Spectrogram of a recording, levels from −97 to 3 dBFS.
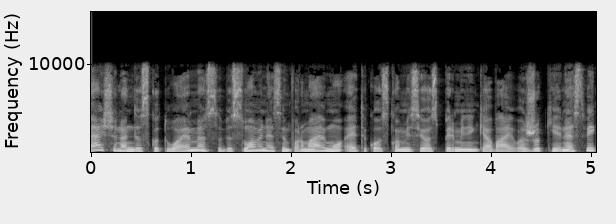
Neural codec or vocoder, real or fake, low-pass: none; real; 9.9 kHz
